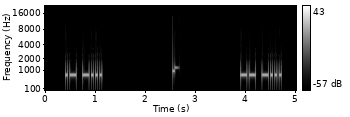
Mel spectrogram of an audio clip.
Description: Morse code, heard as a keyed tone, about 28 wpm, 700 Hz. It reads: AB MB
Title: Canadian Provinces and Territories 28wpm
